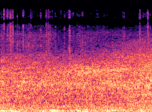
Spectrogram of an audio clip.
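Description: Steady outdoor background noise: a low rumble with an even hiss and no distinct events.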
